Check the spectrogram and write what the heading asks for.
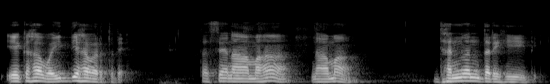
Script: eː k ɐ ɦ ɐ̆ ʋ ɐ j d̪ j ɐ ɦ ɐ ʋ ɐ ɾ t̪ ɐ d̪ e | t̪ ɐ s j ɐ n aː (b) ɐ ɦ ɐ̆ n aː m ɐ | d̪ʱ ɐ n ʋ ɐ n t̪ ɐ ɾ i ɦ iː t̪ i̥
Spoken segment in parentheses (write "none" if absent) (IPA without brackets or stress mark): m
